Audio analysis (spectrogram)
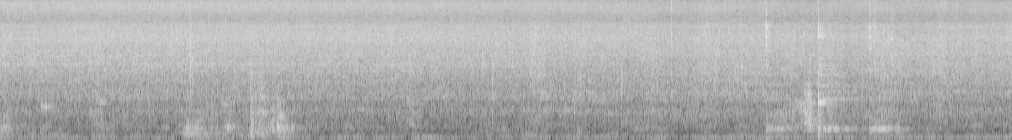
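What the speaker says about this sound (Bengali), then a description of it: "তো ভালো করে সবজিটাকে ভেজে নেবো" Mixed vegetables frying in oil for a vegetarian chowmein give a steady bright sizzle and hiss throughout, with a few soft stirring scrapes at points and no talking.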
